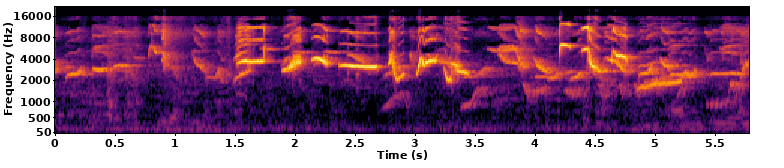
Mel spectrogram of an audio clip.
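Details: Energetic song of a white-rumped shama played to stir other shamas to sing, a continuous run of sweet whistles, upslurred notes and scratchy chatter, louder in the second half.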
